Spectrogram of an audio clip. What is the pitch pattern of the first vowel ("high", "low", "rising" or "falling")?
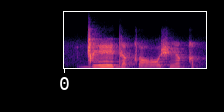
high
